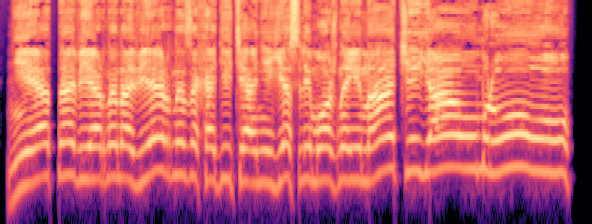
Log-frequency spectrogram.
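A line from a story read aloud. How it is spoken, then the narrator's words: Shouting after someone. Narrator (Russian): прокричала вслед ему госпожа Хохлакова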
